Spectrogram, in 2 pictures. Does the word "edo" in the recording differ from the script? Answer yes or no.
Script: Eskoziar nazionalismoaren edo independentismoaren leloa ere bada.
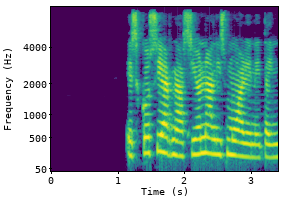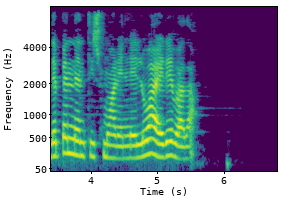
yes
